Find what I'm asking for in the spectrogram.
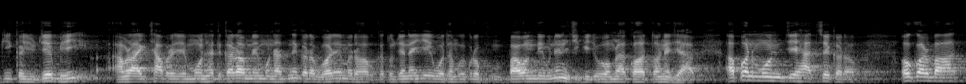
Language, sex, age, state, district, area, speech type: Maithili, male, 30-45, Bihar, Saharsa, urban, spontaneous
